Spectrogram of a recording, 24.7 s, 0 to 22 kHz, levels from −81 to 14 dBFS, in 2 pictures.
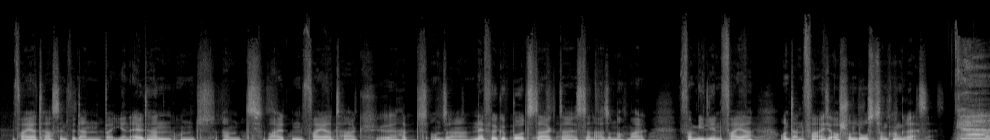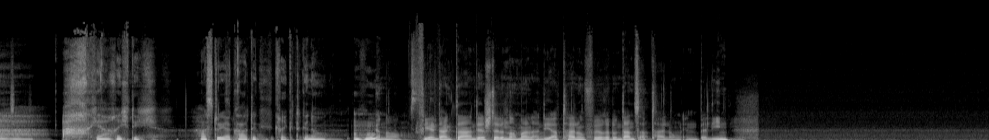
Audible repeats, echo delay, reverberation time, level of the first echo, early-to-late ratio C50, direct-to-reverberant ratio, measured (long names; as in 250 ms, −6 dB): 1, 223 ms, no reverb audible, −24.0 dB, no reverb audible, no reverb audible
